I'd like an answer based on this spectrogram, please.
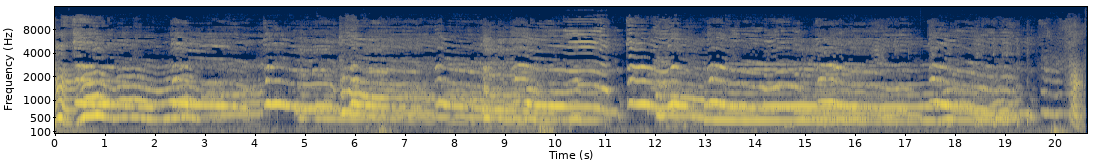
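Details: Several borzois howl together in long, wavering, overlapping tones that slide up and down, like a family conversation.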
